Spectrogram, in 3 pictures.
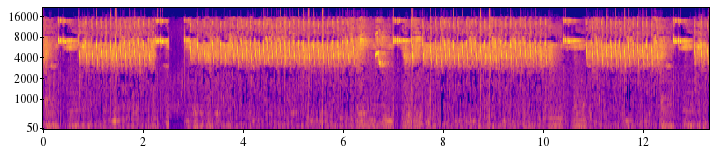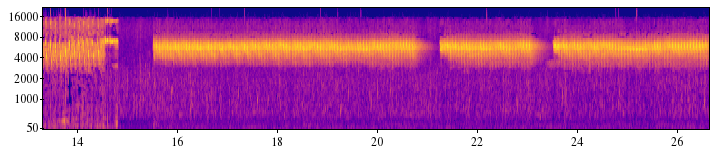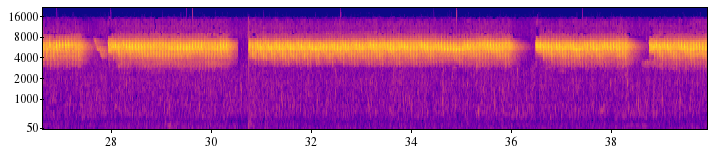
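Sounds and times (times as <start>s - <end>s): bird chattering trills: 0.0s - 14.8s
bird high buzzing trills: 0.0s - 14.8s.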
